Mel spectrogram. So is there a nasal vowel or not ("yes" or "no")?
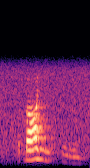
no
